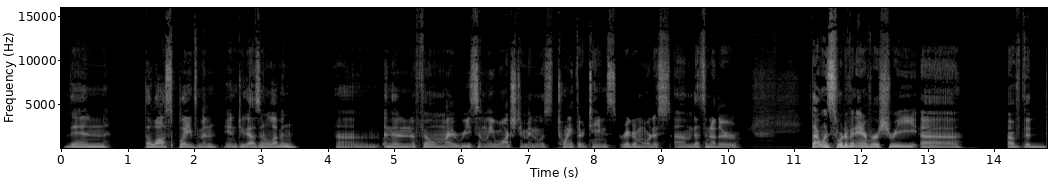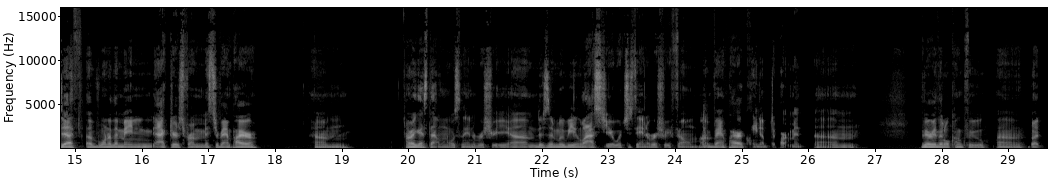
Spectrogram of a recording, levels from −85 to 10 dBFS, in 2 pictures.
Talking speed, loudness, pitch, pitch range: 150 wpm, -36 LUFS, 90 Hz, 85-95 Hz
